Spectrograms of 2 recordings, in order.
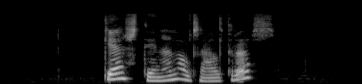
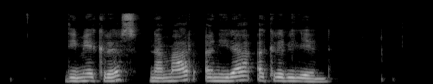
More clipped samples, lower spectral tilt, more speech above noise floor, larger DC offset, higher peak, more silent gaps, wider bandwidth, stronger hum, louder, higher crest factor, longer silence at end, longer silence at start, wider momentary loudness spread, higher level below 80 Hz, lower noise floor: neither; about the same, -5 dB/octave vs -5 dB/octave; first, 47 dB vs 42 dB; neither; first, -6 dBFS vs -10 dBFS; neither; about the same, 11.5 kHz vs 11.5 kHz; neither; about the same, -25 LUFS vs -26 LUFS; about the same, 22 dB vs 18 dB; second, 0.9 s vs 1.05 s; first, 1.05 s vs 0.65 s; first, 9 LU vs 6 LU; about the same, -78 dBFS vs -76 dBFS; first, -72 dBFS vs -68 dBFS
